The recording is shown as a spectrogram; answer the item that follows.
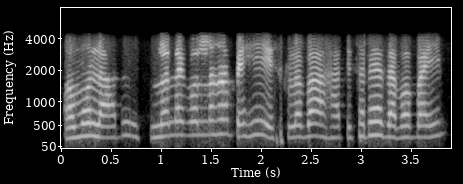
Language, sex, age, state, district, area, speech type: Assamese, female, 30-45, Assam, Dhemaji, rural, conversation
